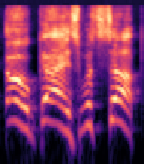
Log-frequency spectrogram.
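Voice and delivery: fake casual. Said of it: "I'm like".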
